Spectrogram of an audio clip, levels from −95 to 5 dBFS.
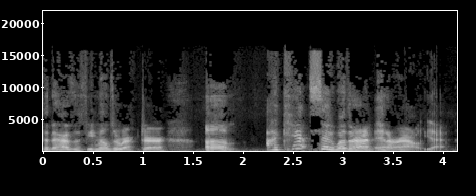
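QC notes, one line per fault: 0.49–0.54 s: short concealed packet loss. A brief smear just after "it has a". About 20 ms of the stream failed to arrive in time, so the receiver stretched the preceding sound over roughly 16 ms before blending back into the real signal, adding a few milliseconds of lag.
1.65–1.78 s: short concealed packet loss, three overlapping gaps just before "I can't say whether". This is heard as a wobbly, smeared stretch. Each time about 20 ms went missing, and 14 to 18 ms was patched by continuing the last pitch or shaped noise. Together they add around 10 ms of delay.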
